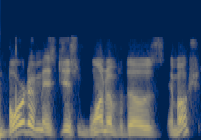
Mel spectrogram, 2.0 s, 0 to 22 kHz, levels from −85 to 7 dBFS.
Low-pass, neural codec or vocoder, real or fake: 7.2 kHz; none; real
